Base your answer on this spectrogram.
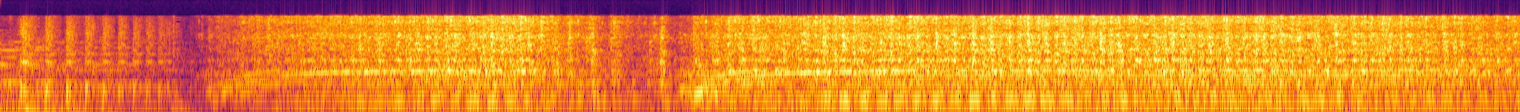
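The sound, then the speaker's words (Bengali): A sewing machine runs in a study room after fabric has been cut with scissors. It makes a steady mechanical whirr with two short pauses early on, then runs on without stopping. “কাপড় কেটে পাশে রেখে machine চালাচ্ছে জহুরা।”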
